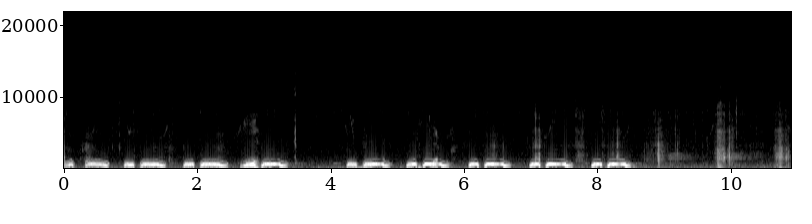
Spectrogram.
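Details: Decoy spotted dove luring wild doves, cooing rhythmically in repeated short-long pairs of hollow low notes, about one pair per second, the series pausing briefly midway and trailing off into faint background clatter near the end.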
